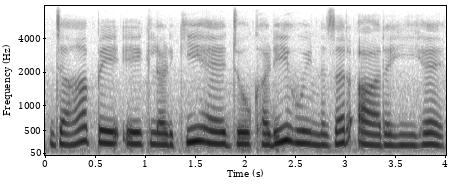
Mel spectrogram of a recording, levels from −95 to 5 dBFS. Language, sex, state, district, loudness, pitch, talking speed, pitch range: Hindi, female, Rajasthan, Jaipur, -12 LUFS, 230 Hz, 180 wpm, 220-245 Hz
